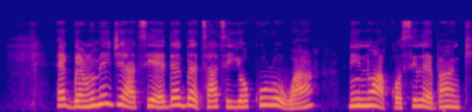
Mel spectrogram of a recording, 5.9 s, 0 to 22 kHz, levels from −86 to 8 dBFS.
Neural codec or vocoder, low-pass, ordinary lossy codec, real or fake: none; 9.9 kHz; none; real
